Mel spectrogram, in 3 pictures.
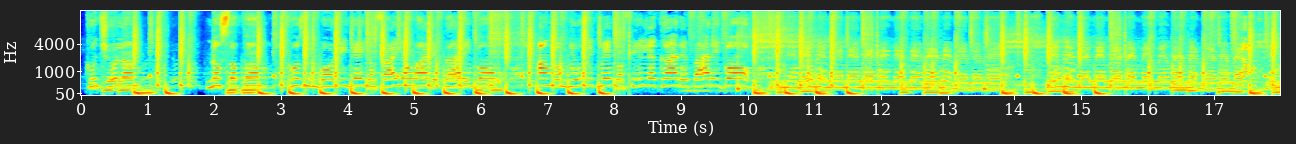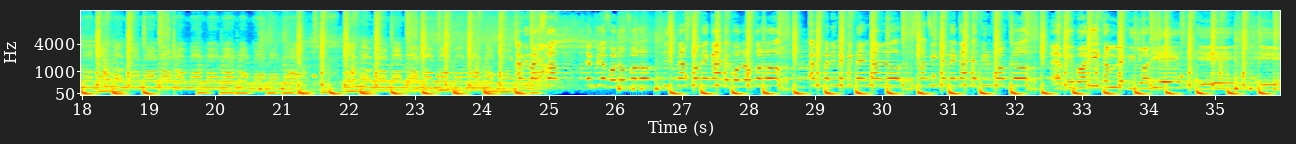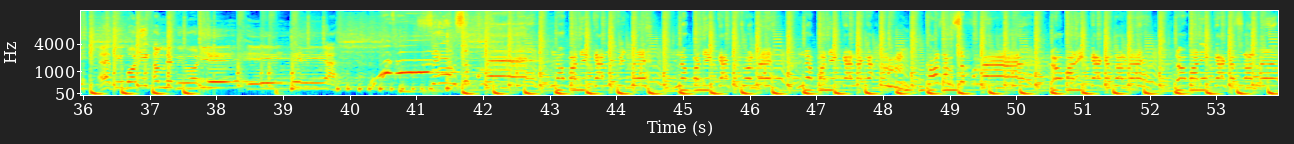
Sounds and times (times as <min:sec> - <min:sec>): Afrobeat: 0:00.0 - 0:53.9.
